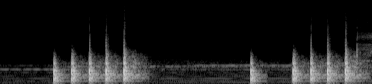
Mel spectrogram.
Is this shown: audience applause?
no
